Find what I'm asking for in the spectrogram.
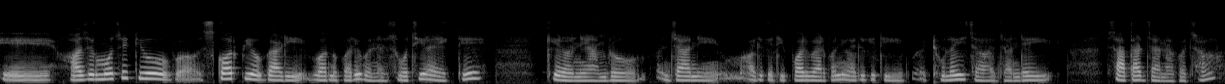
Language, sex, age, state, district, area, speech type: Nepali, female, 30-45, West Bengal, Darjeeling, rural, spontaneous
